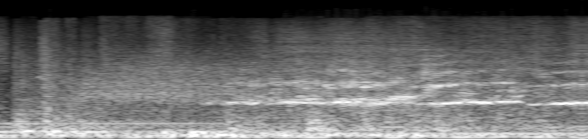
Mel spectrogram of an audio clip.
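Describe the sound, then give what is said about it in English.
A Cadillac carrying mobsters squeals its tires as it speeds away from a supermarket. The skid is loud and continuous, with engine roar beneath a steady high-pitched squeal throughout. “The Cadillac speeds away.”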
